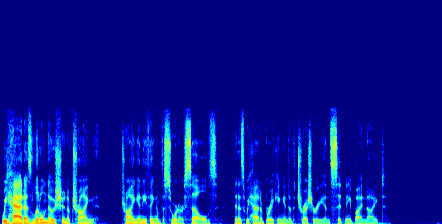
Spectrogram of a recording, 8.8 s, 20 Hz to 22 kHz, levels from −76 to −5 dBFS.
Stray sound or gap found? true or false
false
